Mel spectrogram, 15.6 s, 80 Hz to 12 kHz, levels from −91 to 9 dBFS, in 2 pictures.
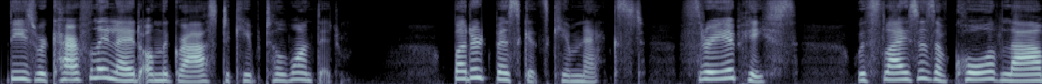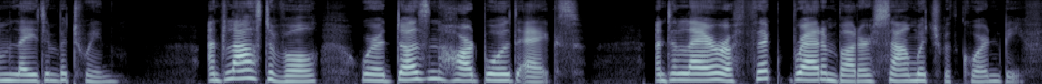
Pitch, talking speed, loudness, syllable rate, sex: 245 Hz, 175 wpm, -21 LUFS, 5.4 syllables/s, female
